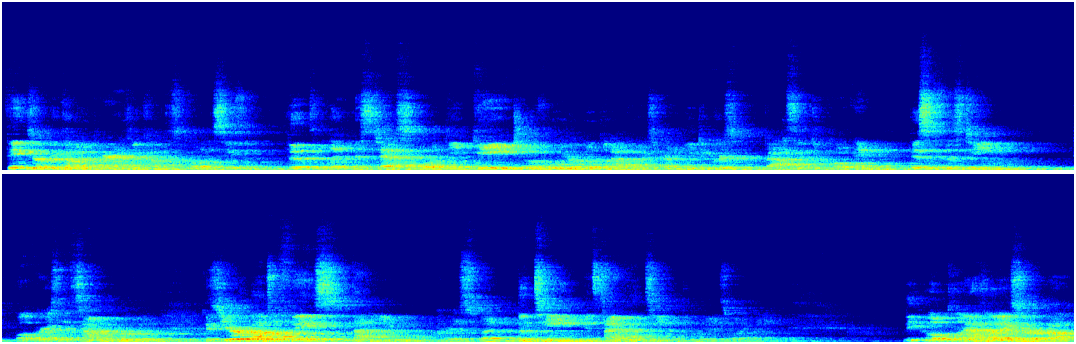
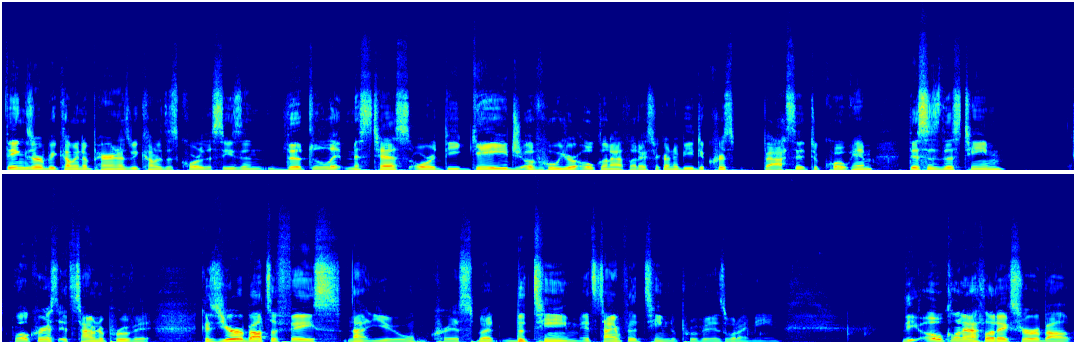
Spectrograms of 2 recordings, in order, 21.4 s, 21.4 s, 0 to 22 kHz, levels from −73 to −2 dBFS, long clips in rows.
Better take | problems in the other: second | off-mic speech; far // room echo; strong; dies away in 2.6 s

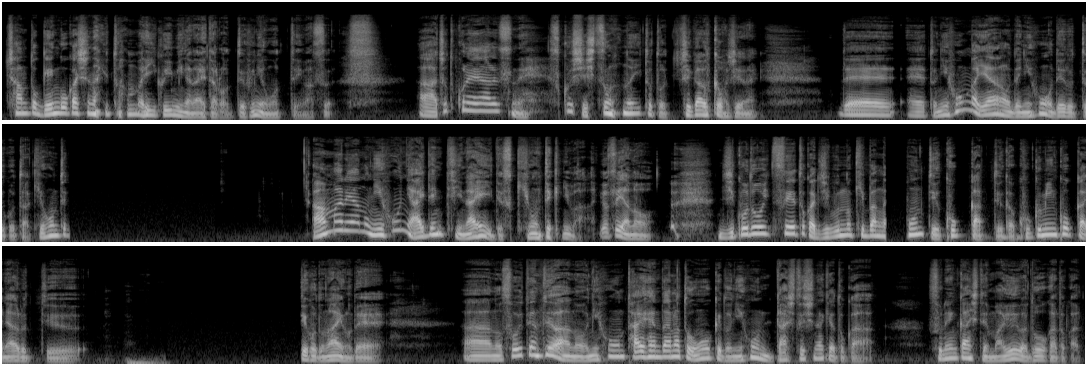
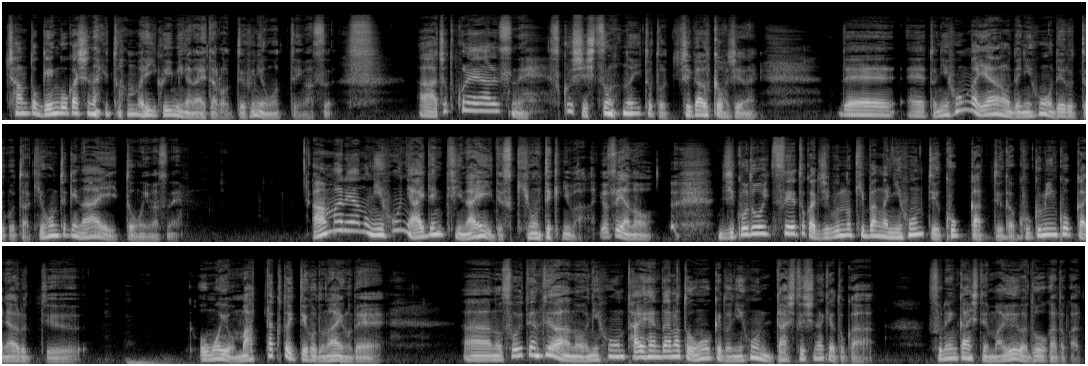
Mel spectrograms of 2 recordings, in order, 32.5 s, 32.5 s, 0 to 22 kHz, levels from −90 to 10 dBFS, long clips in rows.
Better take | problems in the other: second | audio cutting out; at 12 s for 1.5 s, at 20 s and at 23 s for 1.5 s

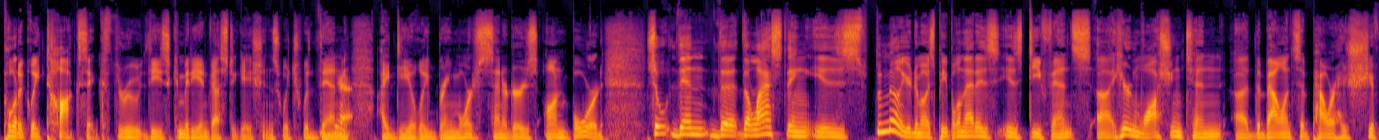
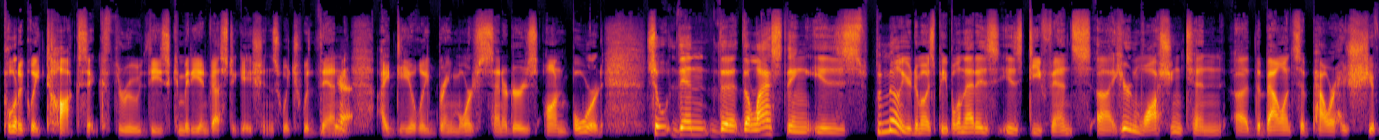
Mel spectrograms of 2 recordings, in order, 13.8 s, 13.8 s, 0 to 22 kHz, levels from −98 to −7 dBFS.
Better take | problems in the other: first | thin; somewhat; fading below 300 Hz

